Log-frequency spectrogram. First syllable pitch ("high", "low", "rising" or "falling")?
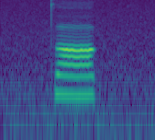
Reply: high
